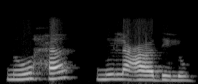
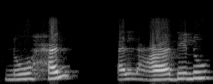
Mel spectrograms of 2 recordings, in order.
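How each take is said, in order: First: The words are linked with an inserted 'nil' sound. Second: The words are read separately, ending in -an.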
